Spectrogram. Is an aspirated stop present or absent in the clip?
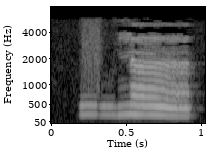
absent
